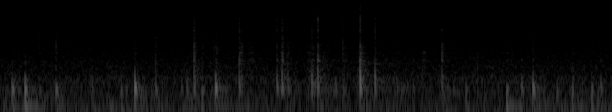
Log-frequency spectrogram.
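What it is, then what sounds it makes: Solid maple butcher-block tabletop tapped with fingernails. Fingernails of both hands tap on a large, solid maple butcher-block tabletop in a quick, irregular series of quiet taps. Each tap is a dull, low knock with a faint bright click that dies away almost instantly.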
